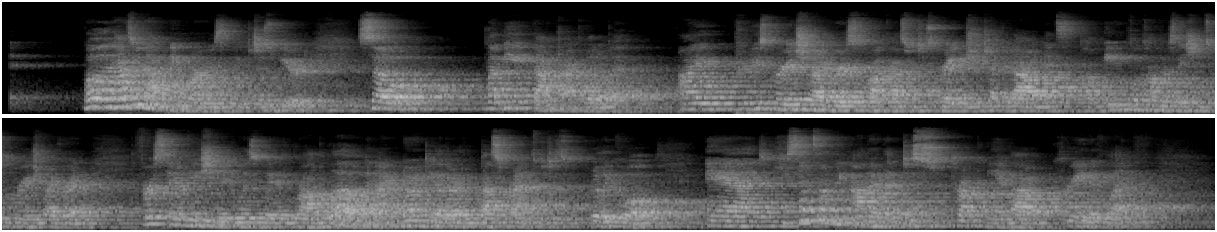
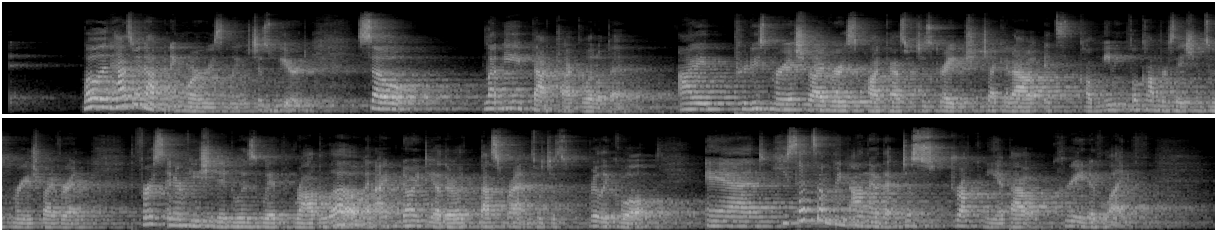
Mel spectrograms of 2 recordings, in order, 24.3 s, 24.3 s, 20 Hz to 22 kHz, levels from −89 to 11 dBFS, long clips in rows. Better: second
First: room echo; strong; dies away in 2.4 s // off-mic speech; far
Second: room echo; slight; dies away in 1.7 s

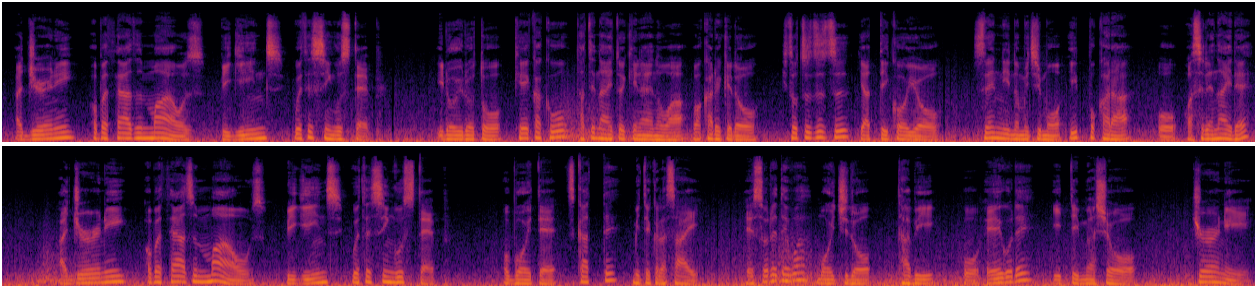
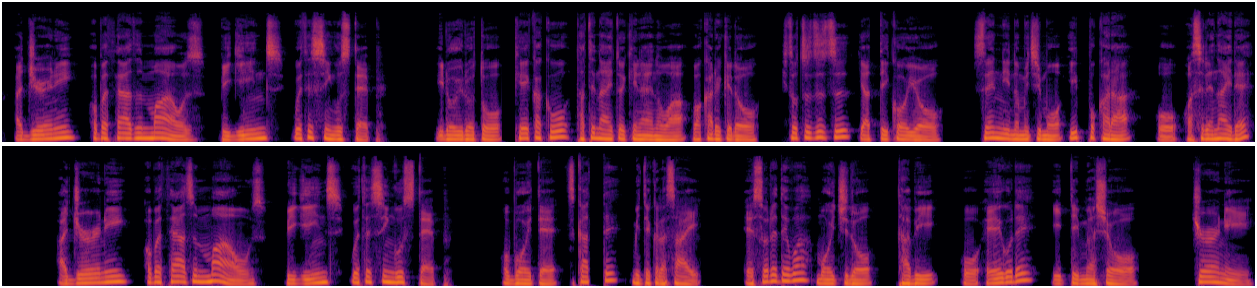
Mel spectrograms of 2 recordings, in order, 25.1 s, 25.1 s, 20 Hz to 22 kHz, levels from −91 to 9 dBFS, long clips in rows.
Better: second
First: wind noise on the microphone; occasional gusts; 15 dB below the speech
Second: none

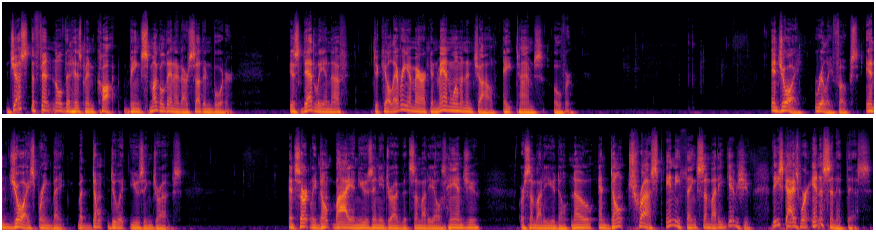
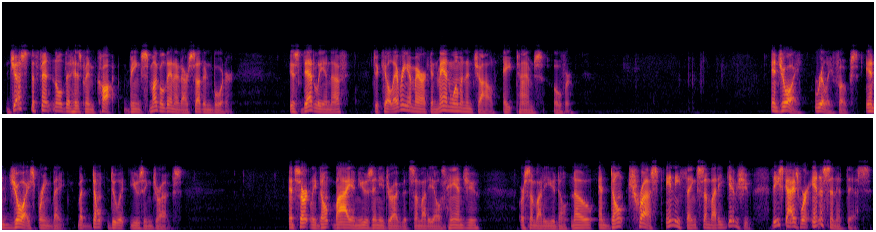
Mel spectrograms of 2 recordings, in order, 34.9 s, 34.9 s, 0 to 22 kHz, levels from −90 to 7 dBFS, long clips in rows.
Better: first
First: none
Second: phone-call audio; nothing above 3.5 kHz

